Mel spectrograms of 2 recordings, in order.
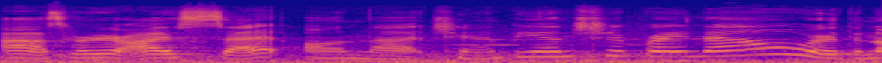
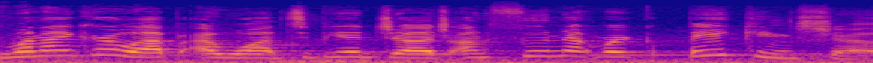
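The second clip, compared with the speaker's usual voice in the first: normal talking voice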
